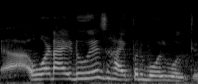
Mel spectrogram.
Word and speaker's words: hyperbole: Now next is, इसको कोई hyperbola बोलता है, इसको hyperbole बोलता है. What I do is hyperbole बोलती हूँ मैं, ठीक है. And many a times I pronounce it as hyperbola. Okay, hyperbole.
